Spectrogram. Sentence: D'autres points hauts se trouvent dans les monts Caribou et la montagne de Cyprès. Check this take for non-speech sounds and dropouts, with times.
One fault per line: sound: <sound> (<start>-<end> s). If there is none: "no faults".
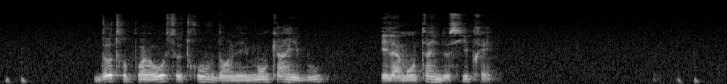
no faults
